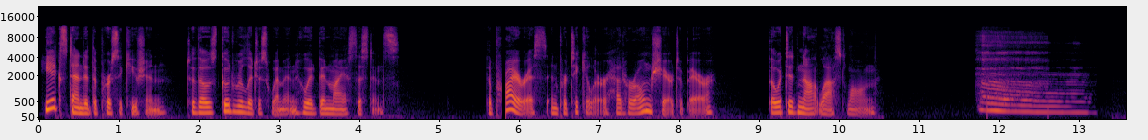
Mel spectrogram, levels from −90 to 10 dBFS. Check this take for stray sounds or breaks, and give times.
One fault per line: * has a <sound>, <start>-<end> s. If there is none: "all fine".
* has a dropout, 5.8-5.8 s
* has a sigh, 11.7-13.2 s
